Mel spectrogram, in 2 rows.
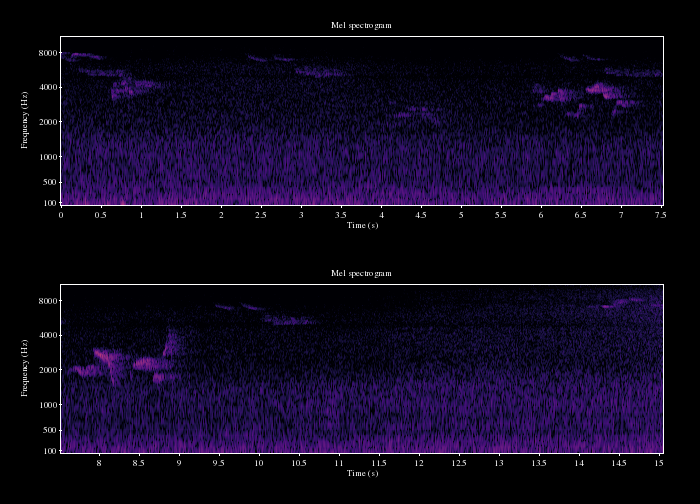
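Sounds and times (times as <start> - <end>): songbirds chirping: 0.0 - 12.5
steady background hiss: 0.0 - 15.0.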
